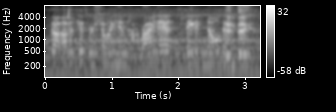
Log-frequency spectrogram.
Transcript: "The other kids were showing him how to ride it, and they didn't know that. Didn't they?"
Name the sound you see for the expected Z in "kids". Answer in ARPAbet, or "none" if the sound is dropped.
Z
